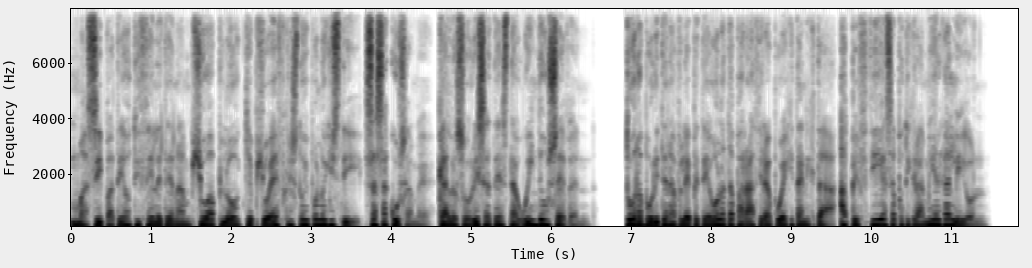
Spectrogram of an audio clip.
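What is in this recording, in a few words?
Greek narration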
